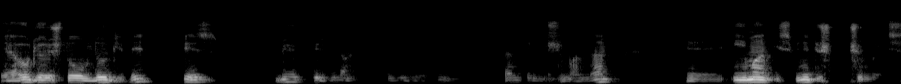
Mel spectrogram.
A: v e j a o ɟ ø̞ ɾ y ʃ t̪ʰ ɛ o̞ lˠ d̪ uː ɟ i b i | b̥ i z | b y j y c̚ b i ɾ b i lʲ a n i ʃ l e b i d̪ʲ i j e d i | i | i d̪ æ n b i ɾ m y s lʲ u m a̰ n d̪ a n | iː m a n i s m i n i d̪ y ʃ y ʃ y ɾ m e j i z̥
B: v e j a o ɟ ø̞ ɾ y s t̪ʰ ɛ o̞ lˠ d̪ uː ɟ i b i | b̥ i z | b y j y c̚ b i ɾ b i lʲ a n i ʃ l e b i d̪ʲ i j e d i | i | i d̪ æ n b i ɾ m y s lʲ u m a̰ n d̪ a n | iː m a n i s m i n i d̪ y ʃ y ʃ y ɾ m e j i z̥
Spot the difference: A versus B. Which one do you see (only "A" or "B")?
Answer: A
